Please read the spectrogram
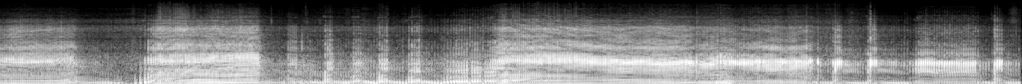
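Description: Enduro dirt-bike engines revving hard through deep mud, the pitch rising and falling again and again as the riders open and close the throttle, with one bike passing close.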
